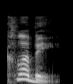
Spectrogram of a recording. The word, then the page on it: clubby: British English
